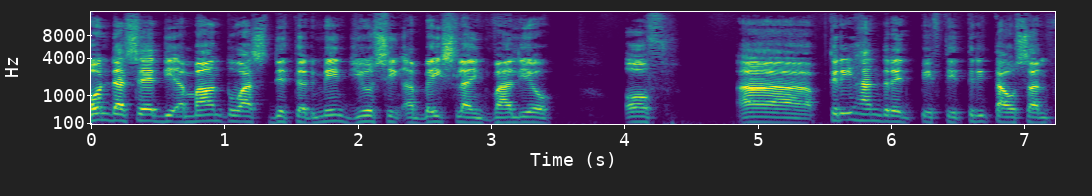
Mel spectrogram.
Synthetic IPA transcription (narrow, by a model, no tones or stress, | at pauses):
ɔ̃nd̪asɛd̪̚ːiɐmawnt̪wɐsd̪ɪt̪ɛɹmɪ̃nd̪jusɪ̃ŋʔɐbejslajnvalju | ʔɔf | ʔat̪ɾiɦãnd̪ɾɛd̪̚fɪft̪it̪ɾit̪awsãn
